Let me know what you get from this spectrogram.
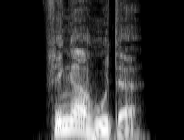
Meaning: dative singular of Fingerhut
- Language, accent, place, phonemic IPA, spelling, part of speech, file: German, Germany, Berlin, /ˈfɪŋɐˌhuːtə/, Fingerhute, noun, De-Fingerhute.ogg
